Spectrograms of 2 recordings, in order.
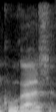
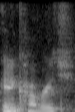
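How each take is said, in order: First: The first syllable has a nasal French-like vowel. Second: The first syllable has a plain English vowel. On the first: The speaker calls it wrong. "во французском это произносится как «un»" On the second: The speaker calls it right. "Хотя это enc- encourage"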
